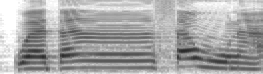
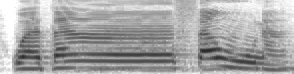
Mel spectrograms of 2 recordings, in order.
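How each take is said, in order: Both takes have the same delivery.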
